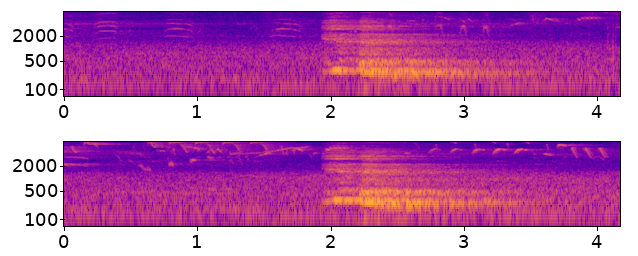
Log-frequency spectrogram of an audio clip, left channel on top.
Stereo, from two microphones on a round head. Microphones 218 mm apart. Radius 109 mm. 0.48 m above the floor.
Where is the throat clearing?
35° left (ahead or behind), 2 m.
